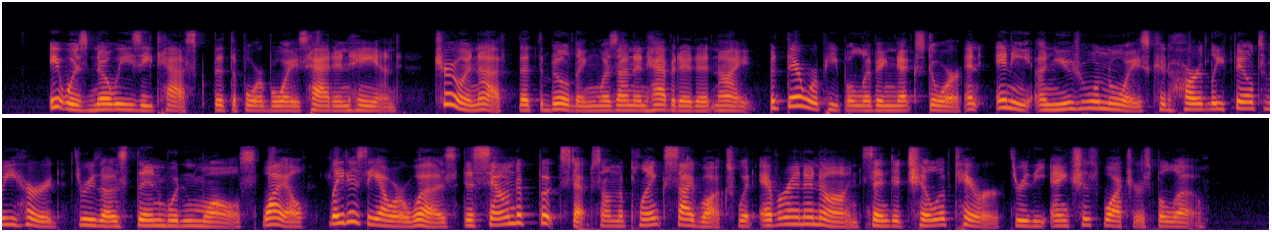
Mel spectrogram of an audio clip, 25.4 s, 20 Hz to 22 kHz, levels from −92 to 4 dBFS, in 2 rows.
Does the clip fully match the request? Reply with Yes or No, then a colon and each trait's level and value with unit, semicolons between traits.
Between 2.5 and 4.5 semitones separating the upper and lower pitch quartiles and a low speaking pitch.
No: average, 4.2 semitones; medium, 185 Hz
